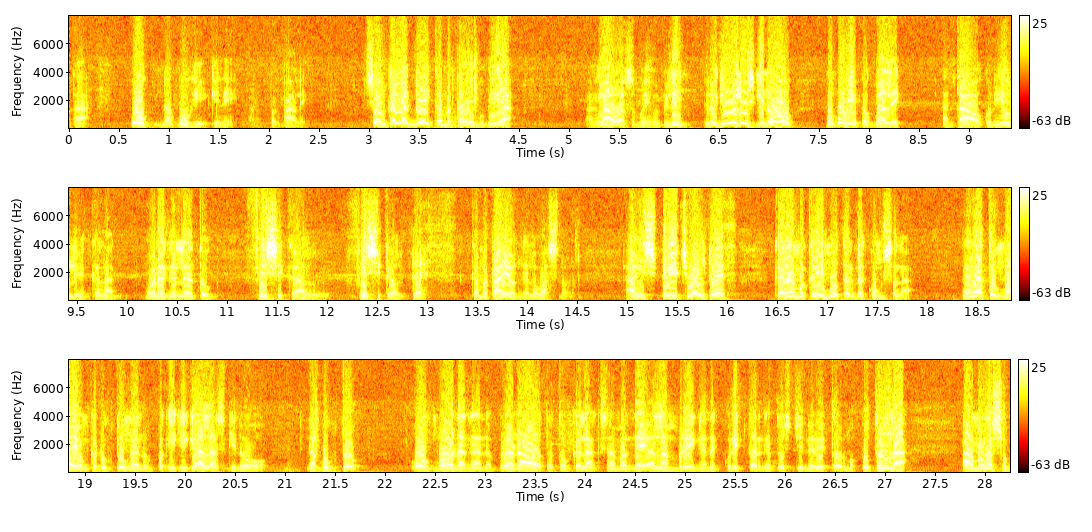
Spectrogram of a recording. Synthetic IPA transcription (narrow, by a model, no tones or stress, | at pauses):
t̪a̰ | ʊɡ̚nabuɦɪ̰ʔkɪnɪ̰paɡ̚ba̰lɪ̰k̚ | soaŋkalaɡ̚daʔakamat̪aamʊbiaʔ | ʔa̰ŋlawasamaibabɪlɪnpɛɾoɡiulɪs̬ɡɪnoʔomabuɦɪʔpaɡ̚balɪk̚ | ʔaŋt̪aokʊnijulɪaŋkala̰ɡ̚monaŋanlat̪oɡ | fisɪkal | fɪsɪkaldɛθ | kamat̪ajonŋalawasno̰n | ʔaŋɪspɪɾɪt͡ʃuald̪ɛθ | kanaŋmakaimʊt̪aɡd̪akʊŋsala̰ʔ | ŋaŋat̪oŋmaʔajʊŋkadʊɡ̚t̪uŋanʊɡ̚pakikɪɡalasɡɪnoʔonabʊɡ̚t̪o | ʔʊɡ̚maonaŋanabɾanaot̪at̪oŋkalaɡsamaŋnajalambɾɪŋanaɡ̚kʊnɪk̚t̪arŋad̪osd͡ʒɛnɪɾet̪ormapʊt̪ʊlnaʔ | ʔaŋmaŋasʊɡ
